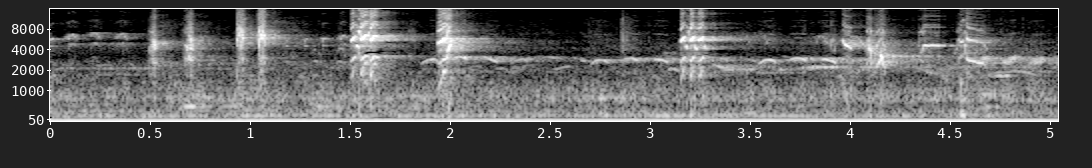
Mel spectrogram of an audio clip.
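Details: Song thrush (Turdus philomelos) singing: sharp, high bursts and short trilled phrases arrive every half second or so, with a steady background warble of other birdsong running underneath.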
